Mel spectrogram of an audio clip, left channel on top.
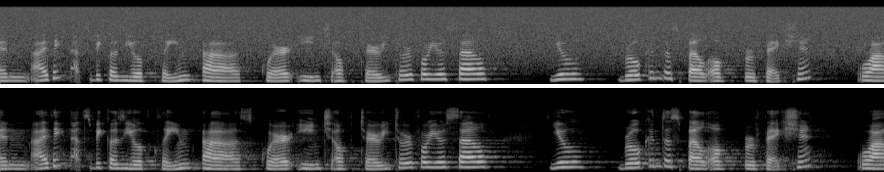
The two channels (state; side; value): noise; left; hiss, 4 dB below the sound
